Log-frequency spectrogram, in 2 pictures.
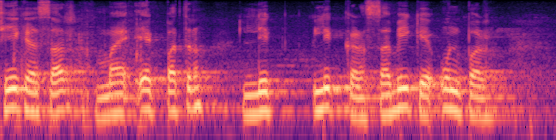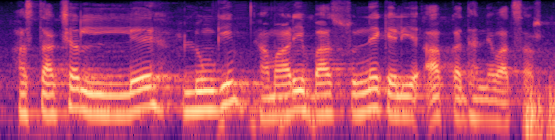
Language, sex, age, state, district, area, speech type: Hindi, male, 18-30, Bihar, Vaishali, rural, read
